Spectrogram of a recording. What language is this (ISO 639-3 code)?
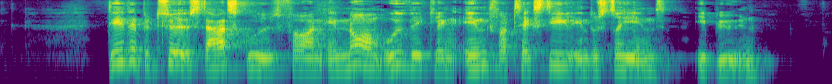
dan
